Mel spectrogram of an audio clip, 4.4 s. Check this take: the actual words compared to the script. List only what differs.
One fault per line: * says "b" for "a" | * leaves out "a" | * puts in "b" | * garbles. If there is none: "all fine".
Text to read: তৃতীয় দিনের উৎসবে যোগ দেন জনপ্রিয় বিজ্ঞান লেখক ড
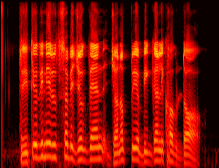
all fine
